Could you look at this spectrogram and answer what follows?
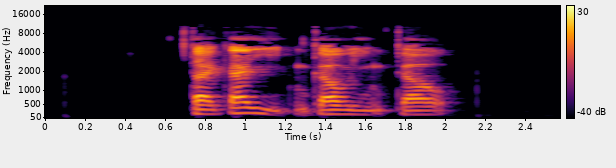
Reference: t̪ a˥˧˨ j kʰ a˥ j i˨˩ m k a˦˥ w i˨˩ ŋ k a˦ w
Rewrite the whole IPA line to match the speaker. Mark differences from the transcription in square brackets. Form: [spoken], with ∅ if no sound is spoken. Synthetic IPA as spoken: t̪ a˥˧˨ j [k] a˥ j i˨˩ [ŋ] k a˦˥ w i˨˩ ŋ k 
